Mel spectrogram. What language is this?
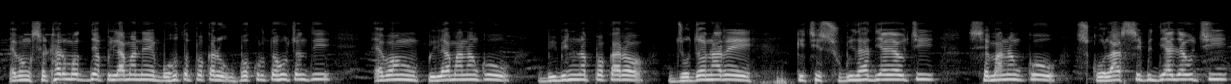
Odia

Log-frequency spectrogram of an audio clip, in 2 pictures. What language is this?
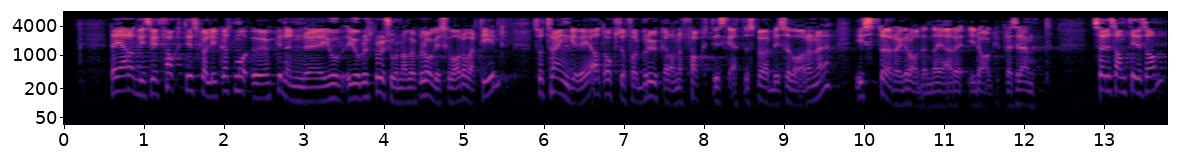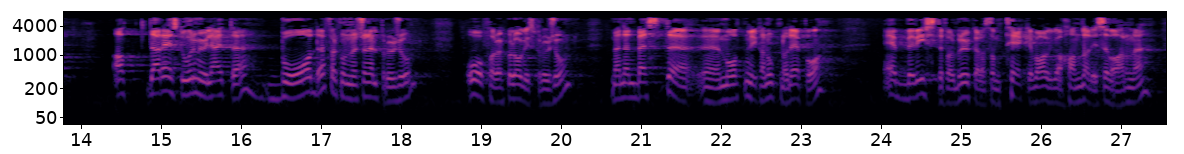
Norwegian Nynorsk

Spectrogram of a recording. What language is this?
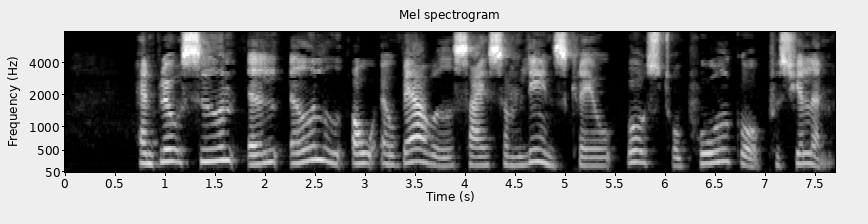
Danish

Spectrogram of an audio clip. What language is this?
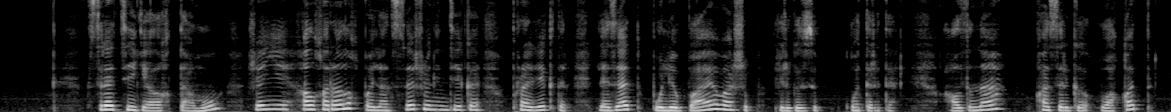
Kazakh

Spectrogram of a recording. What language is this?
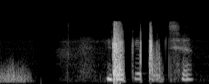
Bangla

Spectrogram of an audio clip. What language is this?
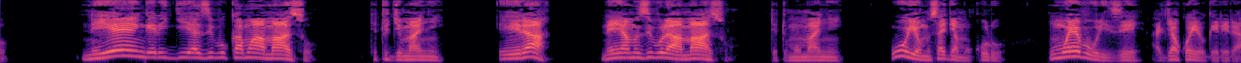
Ganda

